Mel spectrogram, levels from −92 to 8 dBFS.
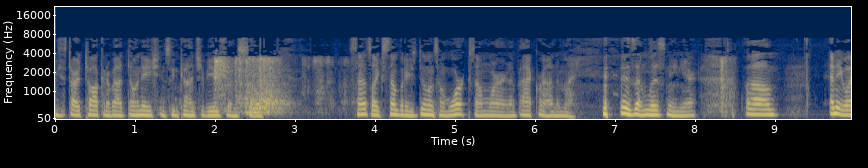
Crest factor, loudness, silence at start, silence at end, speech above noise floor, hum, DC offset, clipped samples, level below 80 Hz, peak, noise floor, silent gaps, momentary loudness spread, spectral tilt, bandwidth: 16 dB; -17 LUFS; 0 s; 0 s; 28 dB; none; under 0.1%; under 0.1%; -56 dBFS; 0 dBFS; -44 dBFS; none; 14 LU; -8 dB/octave; 7.2 kHz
